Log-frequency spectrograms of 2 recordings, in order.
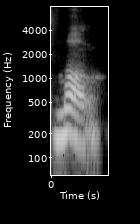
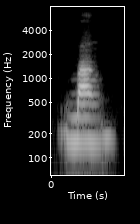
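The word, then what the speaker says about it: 梦: Dream in Mandarin Chinese is mong. In Taiwanese, it's the same word but pronounced as mang.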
